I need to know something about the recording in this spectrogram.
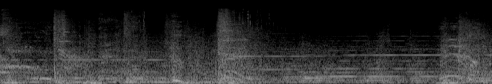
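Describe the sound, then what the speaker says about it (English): In Guild Wars 2, a boulder blast stone attack lands as loud smashing and thwacking impacts among clanking mechanical game effects, with a dense, continuous battle din. "Stone bullets. Oh. And a That'd be good. boulder blast."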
